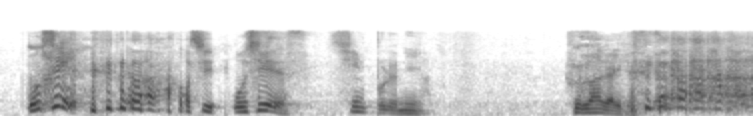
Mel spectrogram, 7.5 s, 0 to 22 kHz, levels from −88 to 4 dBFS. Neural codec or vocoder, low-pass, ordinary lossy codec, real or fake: codec, 16 kHz in and 24 kHz out, 1.1 kbps, FireRedTTS-2 codec; 7.2 kHz; none; fake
